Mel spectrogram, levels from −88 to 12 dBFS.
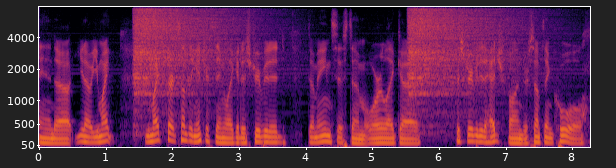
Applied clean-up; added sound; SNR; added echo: none; Crash cymbal / Hi-hat; 8 dB; none.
